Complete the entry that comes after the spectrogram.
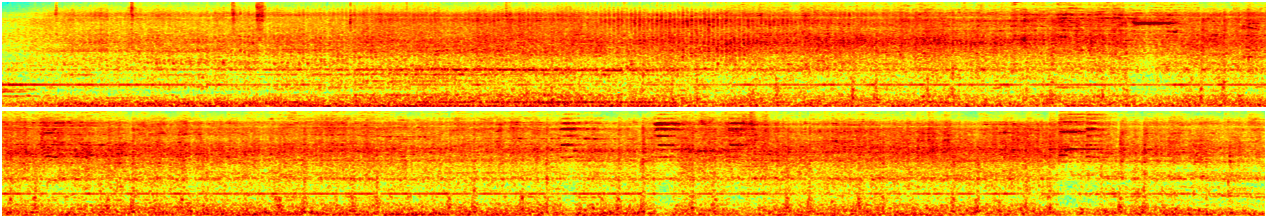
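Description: Train running past on the rails, a steady loud rumble of wheels with some clattering, and a thin steady high tone that fades out near the end.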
